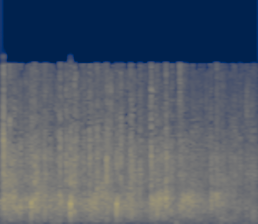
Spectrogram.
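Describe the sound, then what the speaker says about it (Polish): Audience clapping after a psychology talk at a Polish conference event, a dense, even burst of applause from a seated crowd, steady and fairly loud for the whole stretch. "Wielkie brawa."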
